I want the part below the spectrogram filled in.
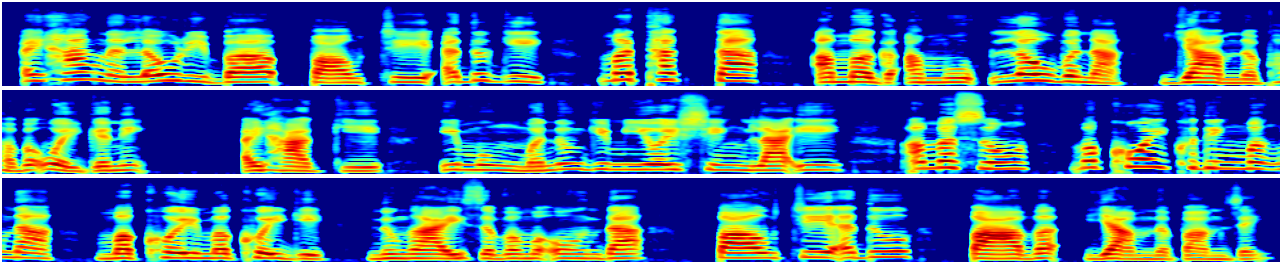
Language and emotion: Manipuri, happy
